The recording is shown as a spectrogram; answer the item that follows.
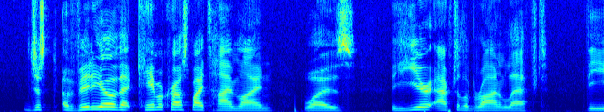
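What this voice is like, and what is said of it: Usual voice. Nothing is said of it.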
